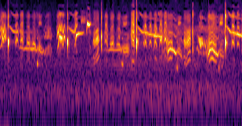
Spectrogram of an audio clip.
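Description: European starling calls: a busy, continuous stream of squeaky whistles, rising and falling slurs, and raspy clicks, moderately loud, with no voices.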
